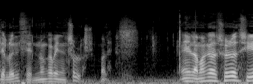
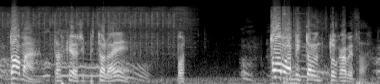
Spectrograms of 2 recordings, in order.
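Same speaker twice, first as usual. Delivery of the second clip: loud, higher triumphant jeering; gloating taunt; 6 semitones higher, 9 dB louder than usual. Real, not acted. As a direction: rub it in his face. Se burla tras vencer. (burla triunfal a gritos)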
